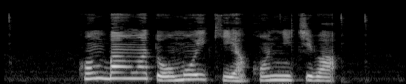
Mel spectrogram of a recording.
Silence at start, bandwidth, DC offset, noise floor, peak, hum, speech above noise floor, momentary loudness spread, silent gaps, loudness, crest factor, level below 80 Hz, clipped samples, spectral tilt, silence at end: 0.85 s; 11.5 kHz; under 0.1%; -60 dBFS; -4 dBFS; none; 41 dB; 6 LU; none; -20 LUFS; 16 dB; -62 dBFS; under 0.1%; -6 dB/octave; 0.7 s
